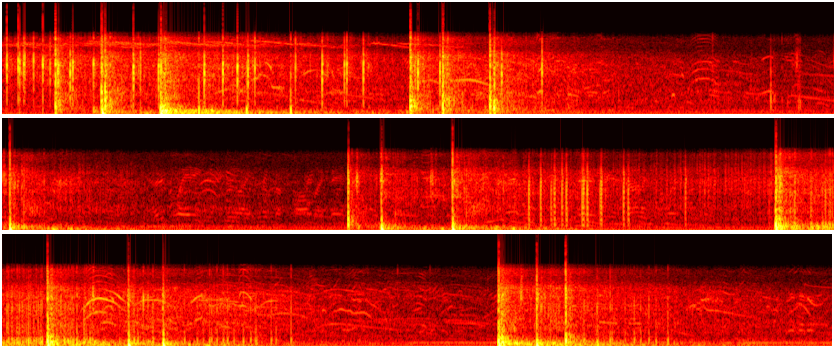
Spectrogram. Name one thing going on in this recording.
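Fireworks bang and crackle loudly overhead.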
